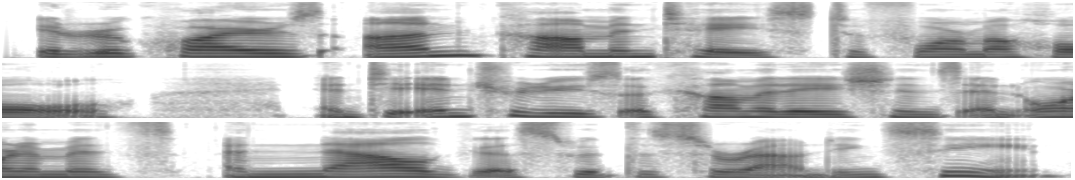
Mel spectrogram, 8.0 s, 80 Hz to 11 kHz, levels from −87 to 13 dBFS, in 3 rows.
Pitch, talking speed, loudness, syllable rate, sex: 165 Hz, 140 wpm, -19 LUFS, 5.5 syllables/s, female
